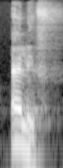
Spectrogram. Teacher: আলিফ হরফটি মাখরাজ হলো আপনার মুখের শূন্যস্থান থেকে, গলা এবং মুখের শূন্যস্থান হতে আলিফ হরফটি উচ্চারিত হয়।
